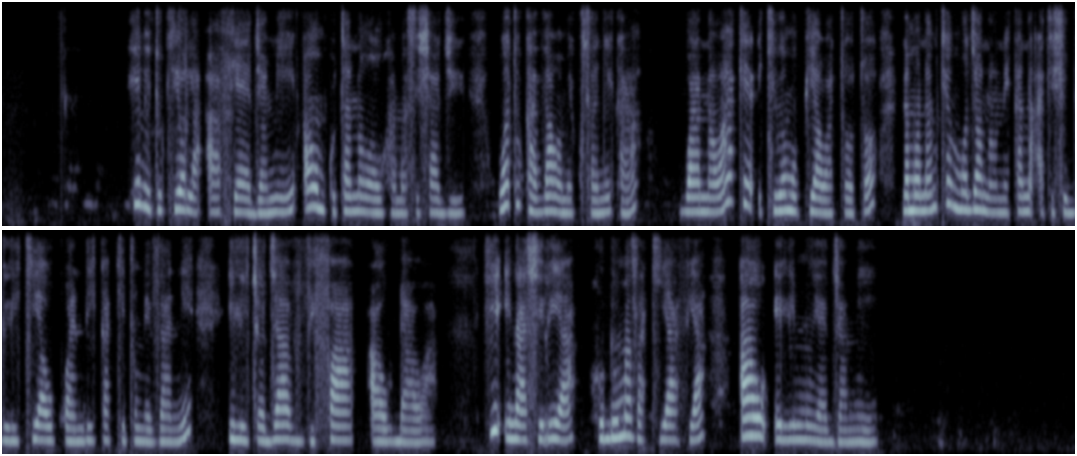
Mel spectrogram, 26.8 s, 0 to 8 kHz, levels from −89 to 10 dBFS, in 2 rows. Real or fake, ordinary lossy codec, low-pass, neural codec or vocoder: fake; Opus, 24 kbps; 7.2 kHz; codec, 44.1 kHz, 7.8 kbps, DAC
